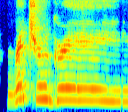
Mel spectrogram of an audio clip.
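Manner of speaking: drawn-out, high singsong announcement; mock enthusiasm. Real, not acted. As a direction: stretch the word out high in fake cheer. Drawn-out mock-cheery topic reveal.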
